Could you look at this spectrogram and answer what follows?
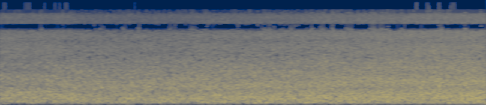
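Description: Pulangbato Falls roars as a dense, constant rush of falling water, loud and steady throughout with no breaks and no voices.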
